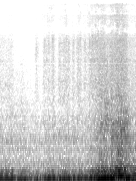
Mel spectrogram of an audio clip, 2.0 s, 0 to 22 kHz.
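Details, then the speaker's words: BMW E46 drift car with laggy throttle, new mass airflow sensor fitted without help, leaky injector already fixed, spark plugs next: deep rumble stumbles and bogs instead of climbing cleanly when revved; cause not yet confirmed. "But now, when I give it Exactly. It wants to bog out after it revs. And then sometimes it revs like crap and then it wants to bog down again."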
